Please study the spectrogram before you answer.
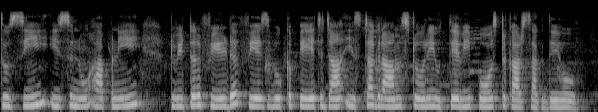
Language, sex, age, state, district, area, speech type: Punjabi, female, 18-30, Punjab, Tarn Taran, rural, read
